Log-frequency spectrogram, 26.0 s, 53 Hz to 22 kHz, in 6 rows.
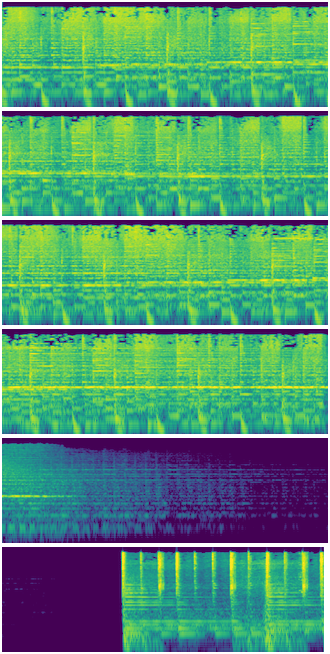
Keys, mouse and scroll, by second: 1.5-1.9 scroll up 1, 1.9-3.6 drag, 4.7-5.7 scroll down 14, 5.7 alt+z, 6.5 click, 6.7 scroll down 3, 6.9 shift+middle drag, 7.1 drag, 7.9-9.8 drag, 10.4-12.7 middle drag, 12.7 KP_1, 13.6-14.0 shift+middle drag, 14.0 click, 15.3-16.4 drag, 16.4-16.9 scroll down 1, 17.6-21.3 drag, 21.3-22.2 scroll up 8, 21.7 shift+middle click, 22.3-23.1 shift+middle drag, 23.1 scroll up 2, 23.3-24.2 shift+middle drag, 24.2-25.5 shift+drag, 25.5 scroll up 1, 25.8-26.0 shift+middle drag.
